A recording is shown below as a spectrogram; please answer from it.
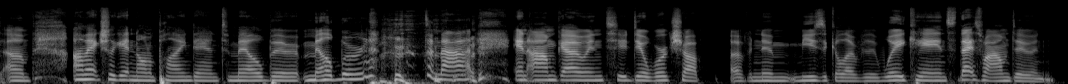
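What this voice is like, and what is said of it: Deliberately bad put-on Southern accent. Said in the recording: “Southern. ... like terrible Southern.”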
